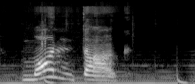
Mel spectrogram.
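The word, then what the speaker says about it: Montag: everybody repeat this woken टागर okay Ursula now let's start with the very first word for मंडे in German we से मॉनटाग मॉनटाग everybody repeat after me या मॉनटाग सो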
